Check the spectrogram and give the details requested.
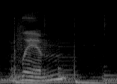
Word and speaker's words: limb: this though is that there are some words where the B does not change the vowel sound you find this in the words dumb limb and lamb again the reason that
